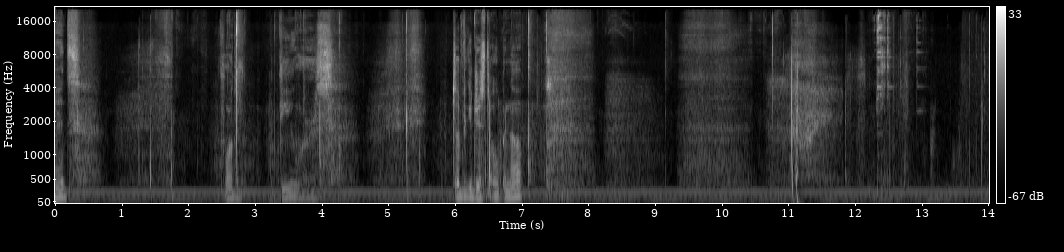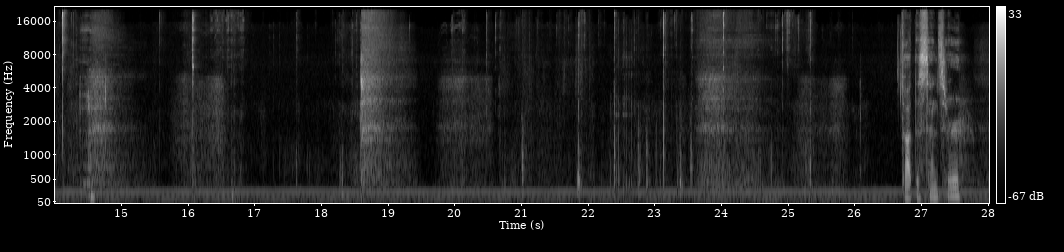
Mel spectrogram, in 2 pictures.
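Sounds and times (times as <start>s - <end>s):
steady electrical hum: 0.0s - 28.0s
person breathing: 0.2s - 1.8s, 4.1s - 5.6s, 7.2s - 12.0s, 14.4s - 16.8s, 18.6s - 20.9s, 23.6s - 26.0s.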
